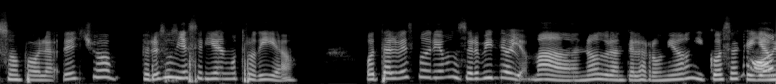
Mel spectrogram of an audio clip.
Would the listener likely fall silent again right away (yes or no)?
no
